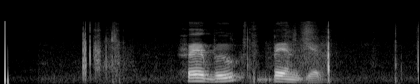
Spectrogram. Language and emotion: Russian, neutral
